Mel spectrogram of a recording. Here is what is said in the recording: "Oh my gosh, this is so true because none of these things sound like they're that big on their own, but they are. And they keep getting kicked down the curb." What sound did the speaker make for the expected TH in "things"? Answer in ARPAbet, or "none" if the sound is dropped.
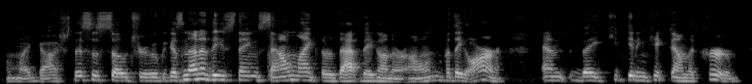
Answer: TH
